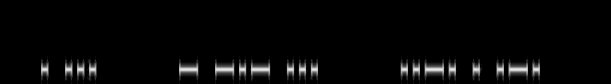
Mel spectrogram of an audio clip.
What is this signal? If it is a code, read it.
Morse code, heard as a keyed tone, about 20 wpm, 700 Hz. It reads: ES TKS FER
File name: UK MASTER QSOs TRAINING / 20WPM / UK MASTER QSOs 0053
